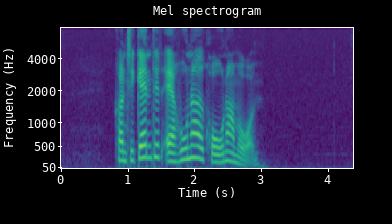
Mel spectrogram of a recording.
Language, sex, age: Danish, female, 58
